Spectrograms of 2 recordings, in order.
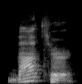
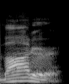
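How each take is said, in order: First: Butter with a hard, clear t in the middle; unflapped t. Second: Butter with a tapped, d-like middle; American flap T. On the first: Teacher showing what Americans don't say, hard-t butter. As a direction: release a true t in butter. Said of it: "No dicen butter". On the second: Teacher correcting to American usage, flapped butter. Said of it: "sino que dicen butter". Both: Shown as a demonstration.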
